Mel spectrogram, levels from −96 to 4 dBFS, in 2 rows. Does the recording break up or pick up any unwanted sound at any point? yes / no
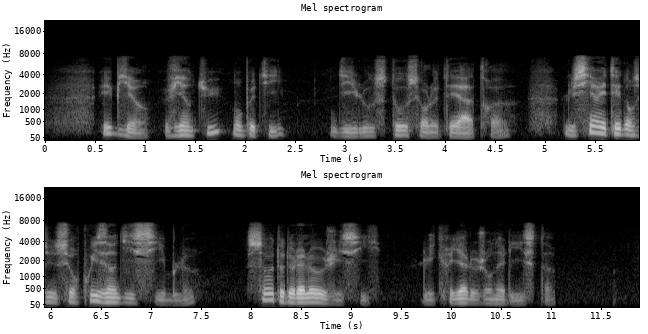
no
